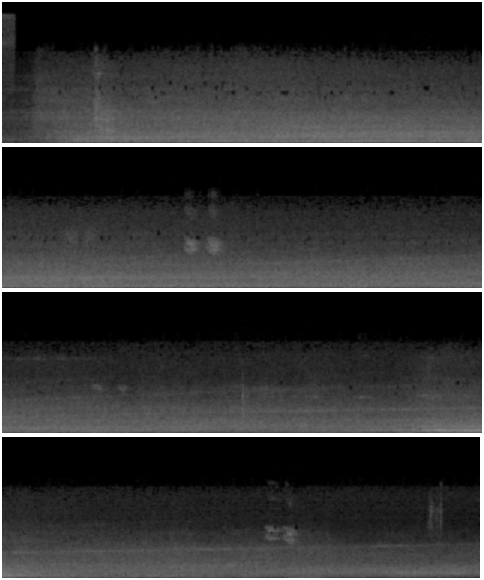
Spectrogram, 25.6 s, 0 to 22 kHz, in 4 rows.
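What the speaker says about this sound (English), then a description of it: "After a short stop, the train departs for Bad Schandau." S-Bahn train hauled by a Dresden Class 143 electric locomotive pulling away from a station stop, a steady low rumble with a faint rising whine, fairly distant and even throughout.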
